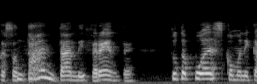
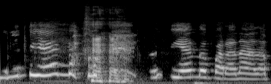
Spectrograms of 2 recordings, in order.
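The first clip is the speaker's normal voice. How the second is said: laughing disbelief; 6 semitones higher than usual. Retold or imitated. Mock confusion at Montreal French.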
